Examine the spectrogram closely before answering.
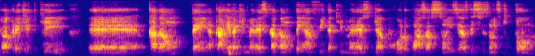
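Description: A man speaks at a moderate pace. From Bahia, Brazil. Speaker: career coach. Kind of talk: casual chat.

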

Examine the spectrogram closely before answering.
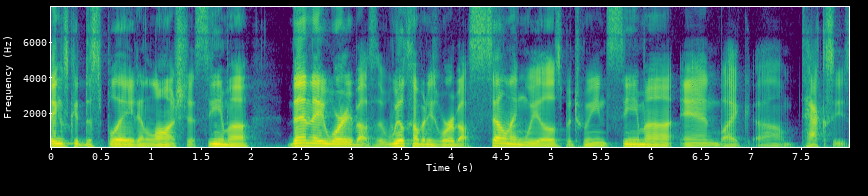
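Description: Showing big swings in loudness, a man with an American accent speaks at medium pitch and a moderate pace with ordinary pitch variation, on a very clean recording with a silent background. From Virginia, US. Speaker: wheel designer. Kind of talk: casual interview. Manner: animated.

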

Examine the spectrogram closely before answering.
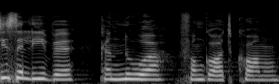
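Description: Fairly high in pitch, a woman speaks with fairly even intonation in a Portuguese accent. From Brazil. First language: Portuguese (speaking German). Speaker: church member, educator. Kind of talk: church testimony. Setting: church stage.

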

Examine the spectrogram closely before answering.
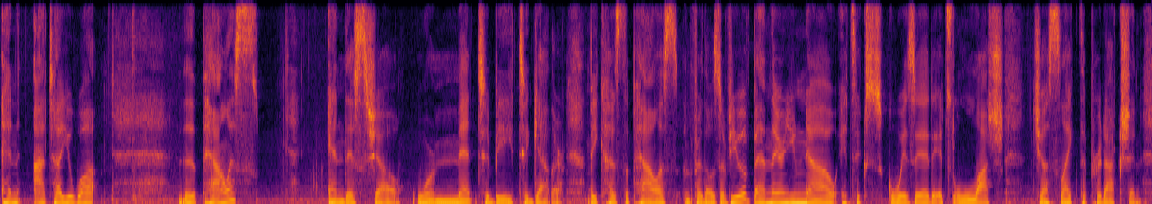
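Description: A woman talks with a very deep, low pitch and lively intonation, at a fairly slow pace. Her loudness stays very even, with noticeable background noise behind her. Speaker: radio host. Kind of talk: casual chat. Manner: animated.

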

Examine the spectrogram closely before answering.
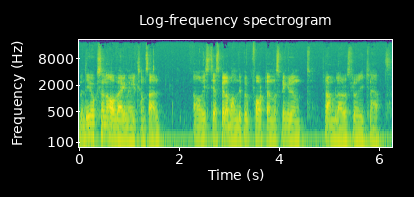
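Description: A man talks at a moderate pace with a fairly low pitch. Noticeable background noise runs behind him. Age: 20s. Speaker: patient with hemophilia. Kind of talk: casual chat.

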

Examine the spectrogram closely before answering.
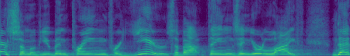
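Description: A man with a high voice talks in a room with audible echo. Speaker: pastor. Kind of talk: sermon. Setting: church.

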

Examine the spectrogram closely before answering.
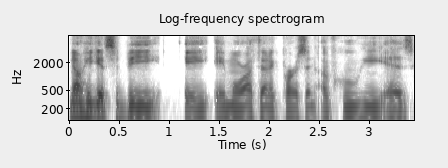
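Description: At a moderate pace, a man with a fairly low pitch talks in a normal speaking voice. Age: 50s. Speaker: guest coach. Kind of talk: casual conversation. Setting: video call.

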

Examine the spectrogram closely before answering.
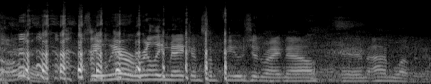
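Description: A man with an American accent, high-pitched and lively in intonation, at a moderate pace with big swings in loudness over noticeable background noise.

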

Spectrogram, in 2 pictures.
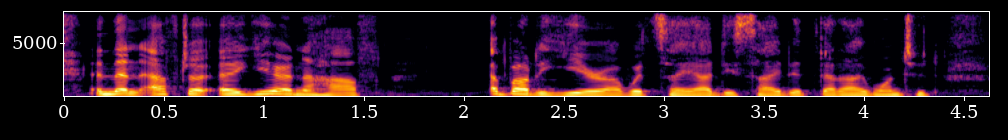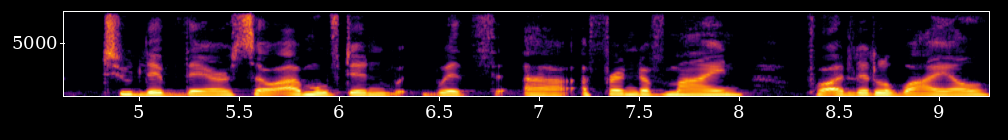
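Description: A woman with a German accent speaks at a fairly quick pace, her medium-pitched voice keeping a fairly even intonation. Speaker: hairdresser and business owner. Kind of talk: radio interview. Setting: studio.

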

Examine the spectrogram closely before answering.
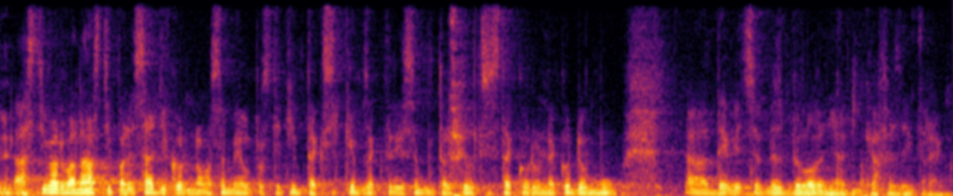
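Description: A man's medium-pitched voice at a fairly quick pace, flat and monotone, over noticeable background noise. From Prague, Czech Republic. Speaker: entrepreneur. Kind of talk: interview.

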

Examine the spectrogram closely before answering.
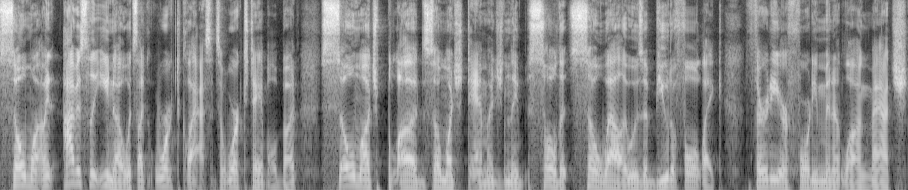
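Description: In an American accent, a man talks in an animated tone at medium pitch with very wide pitch swings. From US Midwest. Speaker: wrestling fan, podcast guest. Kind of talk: casual chat. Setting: house basement. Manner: fast talker.

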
